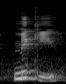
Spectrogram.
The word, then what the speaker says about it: Nikki: Nikki, with double K.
